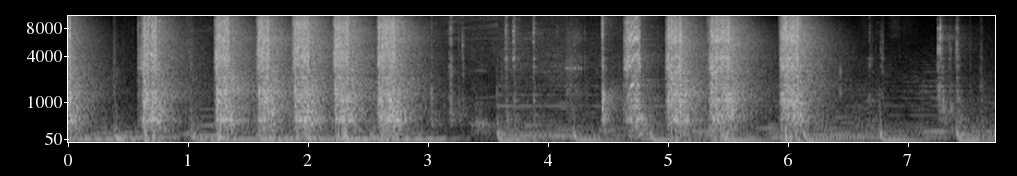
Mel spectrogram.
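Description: Ratchet snugging lock nuts on a Luverne Grip Step XL running board being fitted to a RAM ProMaster, sounding as quick close bursts of clicking, about a dozen short loud runs separated by brief pauses.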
